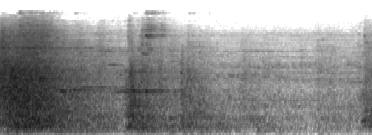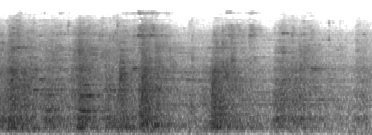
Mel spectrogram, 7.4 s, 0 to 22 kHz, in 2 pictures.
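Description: Koki 104 container flatcars of a freight train rolling slowly past, wheels knocking over the rail joints in uneven bursts, with brief faint squeals. The loudest burst comes right at the start.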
